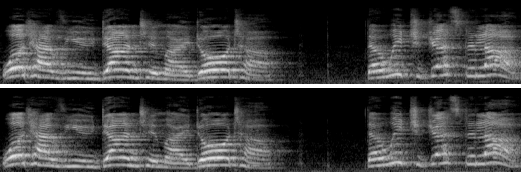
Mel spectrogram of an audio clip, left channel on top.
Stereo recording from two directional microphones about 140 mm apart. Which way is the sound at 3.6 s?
50° right (ahead or behind).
